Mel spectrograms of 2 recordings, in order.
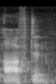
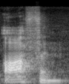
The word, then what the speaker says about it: often: I am supposed to say the T.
